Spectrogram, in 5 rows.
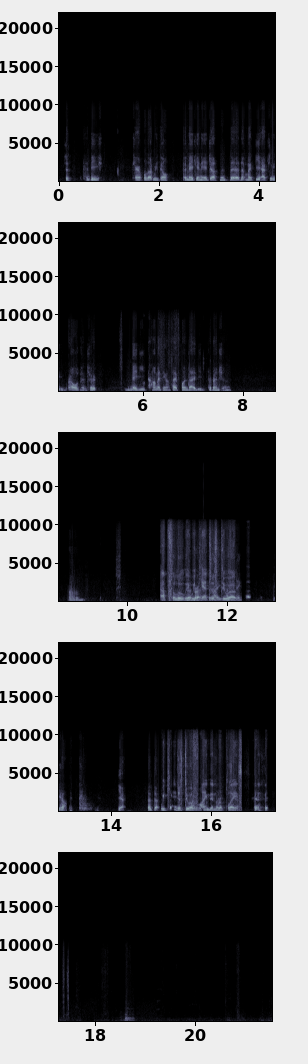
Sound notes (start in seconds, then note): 16.8 chuckles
